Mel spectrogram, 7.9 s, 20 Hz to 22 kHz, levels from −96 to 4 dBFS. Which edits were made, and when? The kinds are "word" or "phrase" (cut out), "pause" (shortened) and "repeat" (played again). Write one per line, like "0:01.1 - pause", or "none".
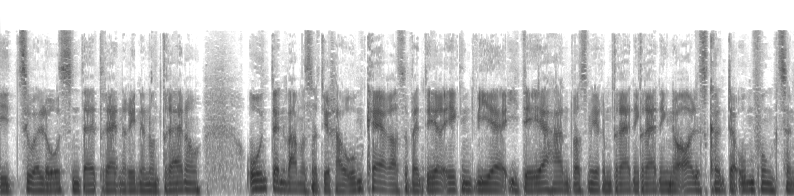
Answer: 0:06.4 - repeat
